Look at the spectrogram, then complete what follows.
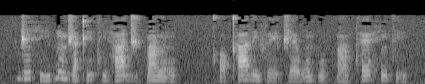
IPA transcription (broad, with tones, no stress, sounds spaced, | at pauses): d͡ʒ ĩ˦ h iː˨˦ ɓ ũ˦ d͡ʒ a˨ kʼ i˦ tʰ i˨ h aː˦ d͡ʒ ʊ˨ k͡p ã˦ l ũ˨ | kʰ ɔ˨ kʰ a˦ z i˨ f eː˨ t͡ʃ ɛ˨ w ũ˦ p uː˨ k͡p ã˨ tʰ ɛ˦ h ĩ˦ t͡s i˨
